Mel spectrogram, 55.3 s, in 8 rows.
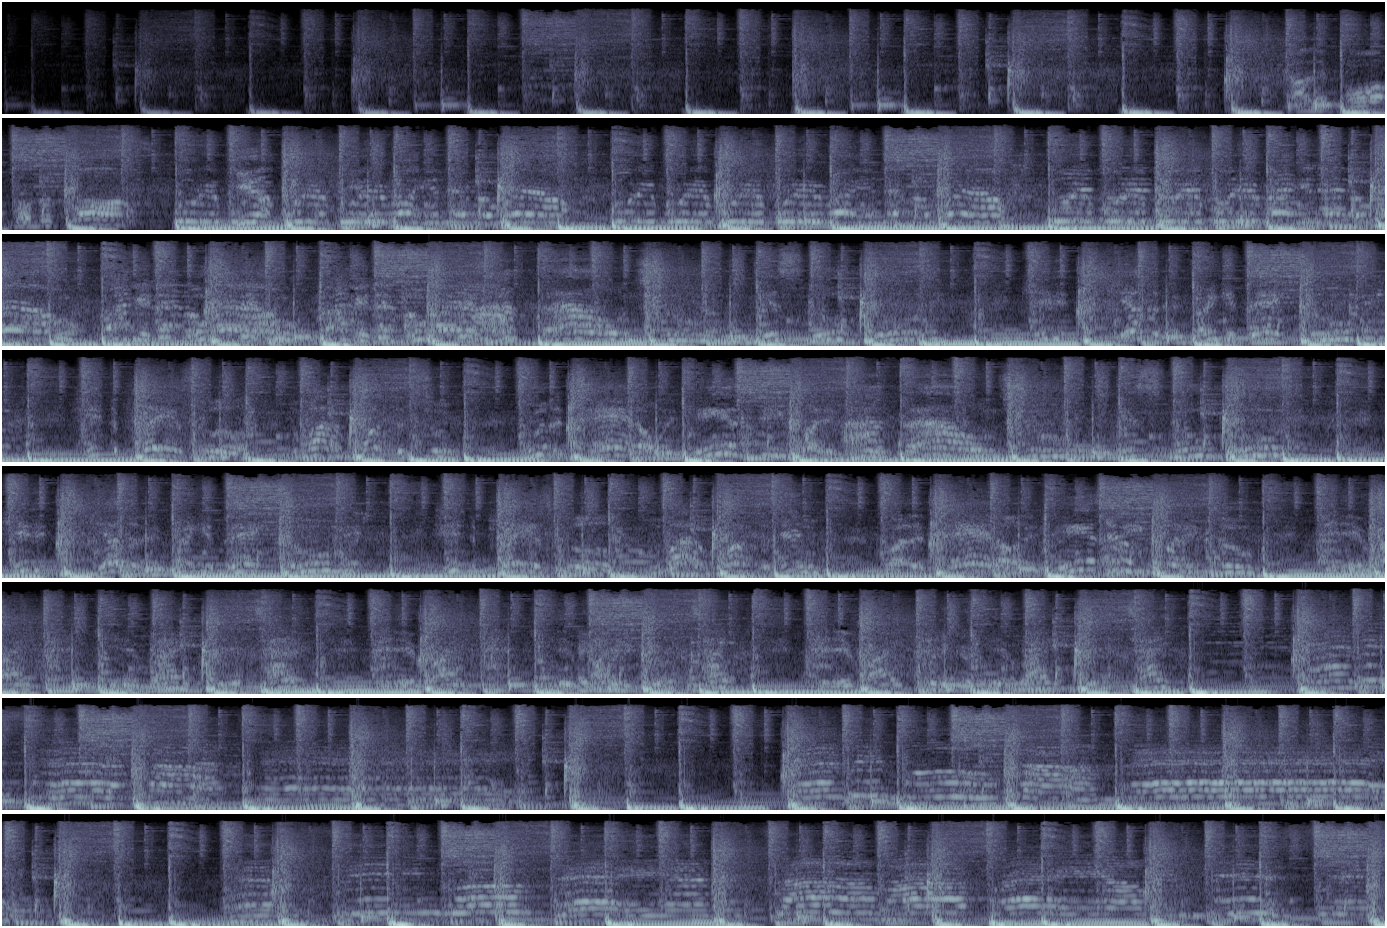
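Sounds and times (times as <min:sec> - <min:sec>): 
90s hype drum beat: 0:00.0 - 0:55.3.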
